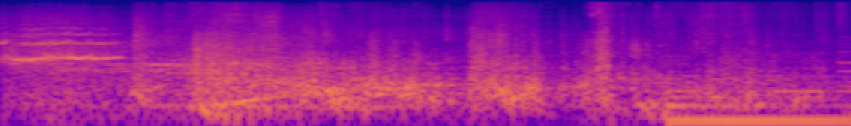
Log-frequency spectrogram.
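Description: Tires squeal sharply, then a passenger car's engine roars as it suddenly accelerates, with loud rushing noise and a couple of heavy thuds as it hits a man standing at the roadside, ending in a low rumbling hum. No one speaks.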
